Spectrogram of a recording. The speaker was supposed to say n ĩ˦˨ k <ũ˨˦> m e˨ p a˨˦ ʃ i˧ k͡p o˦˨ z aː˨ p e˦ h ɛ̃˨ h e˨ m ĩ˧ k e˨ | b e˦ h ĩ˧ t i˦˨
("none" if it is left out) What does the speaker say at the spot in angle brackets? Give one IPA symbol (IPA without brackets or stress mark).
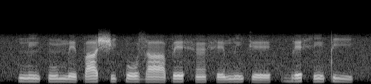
ũ˨˦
